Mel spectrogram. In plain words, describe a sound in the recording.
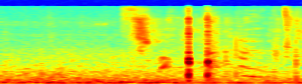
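A tennis player serves, striking the ball with a sharp pop.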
